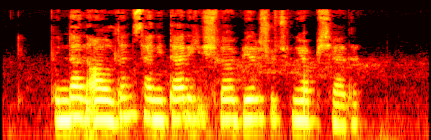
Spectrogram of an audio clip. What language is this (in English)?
Uzbek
